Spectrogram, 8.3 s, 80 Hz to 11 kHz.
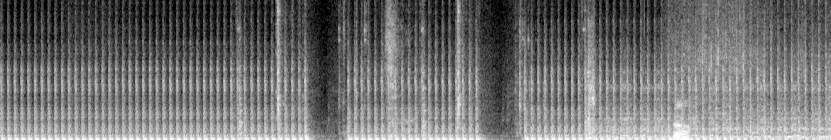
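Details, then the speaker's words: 1967 Opel Rekord 2DHT Coupe after years standing, extra electric fuel pump fitted, pump sounding nearly dry: slow, uneven starter churning in short bursts, engine never catches; the starter is worn and doesn't turn over reliably. "Mais le démarreur tourne. Ouais, il fait ce bruit à la pompe maintenant, comme s'il était presque à sec. Ouais, presque la moitié du réservoir, ça devrait tenir un moment. Ce démarreur est vraiment pourri, il ne démarre pas à tous les coups."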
